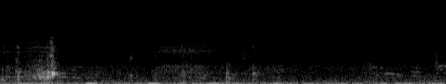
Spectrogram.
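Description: Cardboard packaging being handled: a brief scrape and rustle about half a second in, then a few light taps and knocks.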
